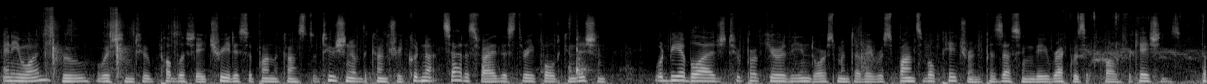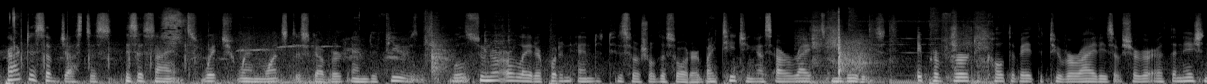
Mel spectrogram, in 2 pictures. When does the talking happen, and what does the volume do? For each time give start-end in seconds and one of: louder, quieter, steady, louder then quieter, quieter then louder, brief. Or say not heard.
0.0-24.1 steady.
